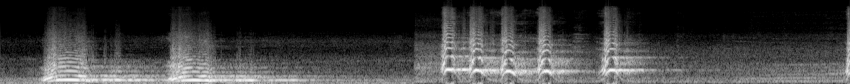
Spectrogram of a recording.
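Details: Dog left tied to a street fence by its owner, who went to a store, barking while it waits. Two deep, drawn-out barks are followed by a quick run of five sharper, higher barks, then quiet.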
